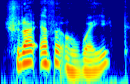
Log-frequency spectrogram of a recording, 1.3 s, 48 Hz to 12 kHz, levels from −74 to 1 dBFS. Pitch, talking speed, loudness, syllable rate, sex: 155 Hz, 185 wpm, -20 LUFS, 6.0 syllables/s, male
